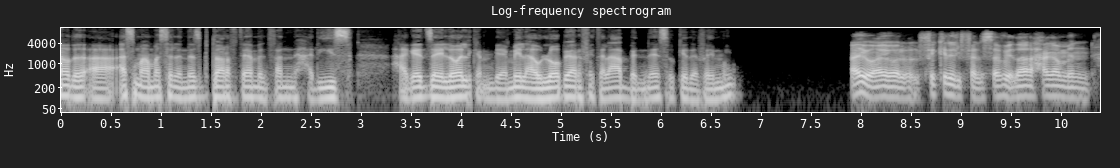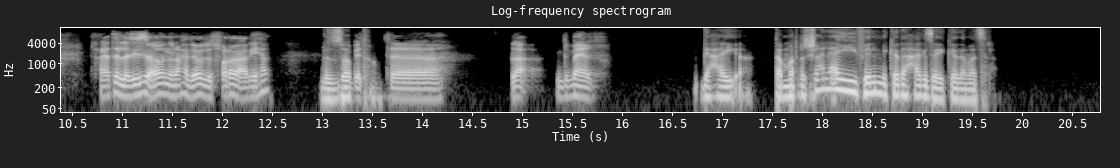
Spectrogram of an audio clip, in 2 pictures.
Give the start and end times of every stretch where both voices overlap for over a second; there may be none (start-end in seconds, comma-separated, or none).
none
